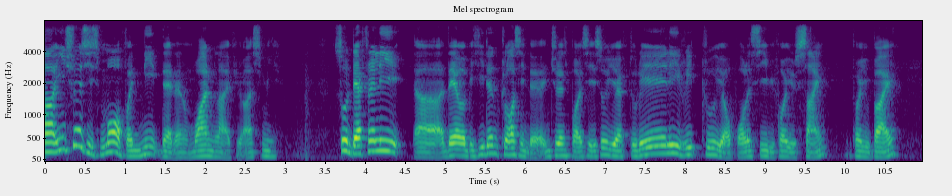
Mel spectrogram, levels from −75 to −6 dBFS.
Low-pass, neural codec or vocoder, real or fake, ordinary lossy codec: 7.2 kHz; none; real; none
